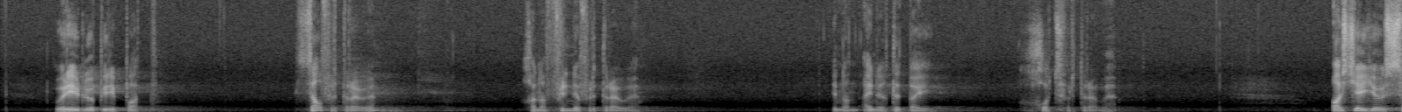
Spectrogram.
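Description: An elderly man speaks slowly and emphatically into a microphone, with pauses between phrases.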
